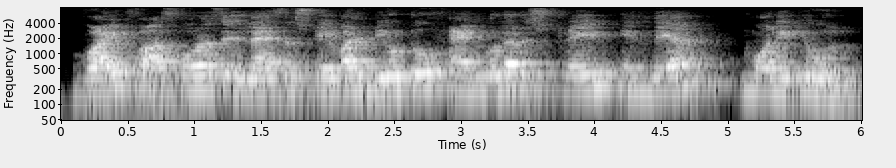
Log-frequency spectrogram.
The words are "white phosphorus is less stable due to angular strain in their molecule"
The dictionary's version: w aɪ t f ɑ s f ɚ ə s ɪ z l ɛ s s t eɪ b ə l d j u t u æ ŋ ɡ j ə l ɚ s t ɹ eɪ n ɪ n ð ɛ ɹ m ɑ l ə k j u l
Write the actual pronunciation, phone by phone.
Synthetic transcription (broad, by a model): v aɪ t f ɑ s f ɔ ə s ɪ z l ɛ s s t eɪ b ə l d j u t u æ ŋ ɡ j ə l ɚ s t ɹ eɪ n ɪ n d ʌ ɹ m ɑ l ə k j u l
